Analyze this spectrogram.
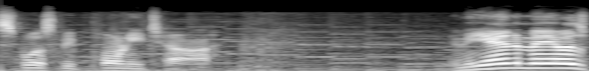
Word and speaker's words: Ponyta: Ace yeah I don't know why Ted Lewis pronounces it as ponita even though it's supposed to be Ponyta and the anime I was pointing to All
